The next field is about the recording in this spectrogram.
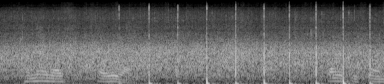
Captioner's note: applause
